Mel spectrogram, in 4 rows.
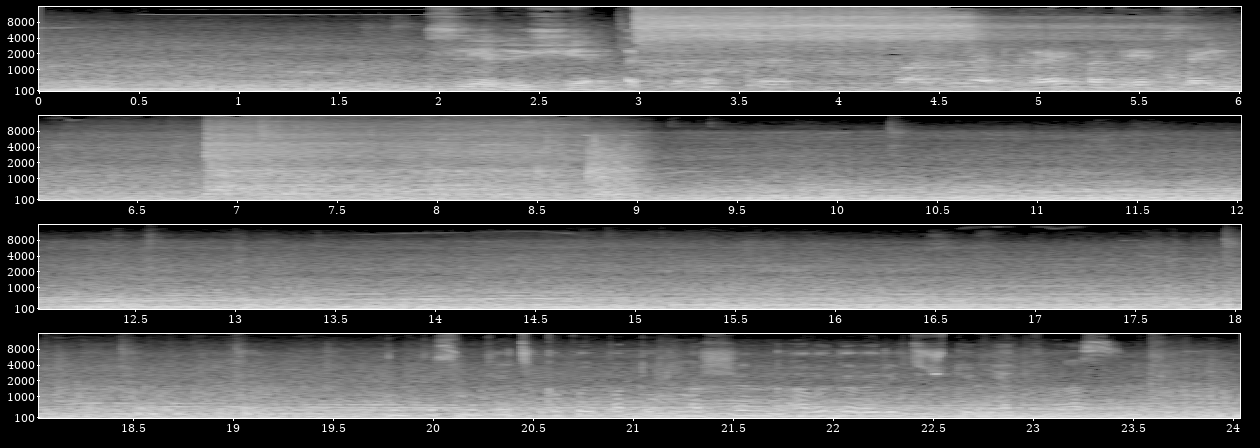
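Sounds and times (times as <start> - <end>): bus engine whining: 0.0 - 24.0
hissing air from pneumatics: 3.0 - 5.7.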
